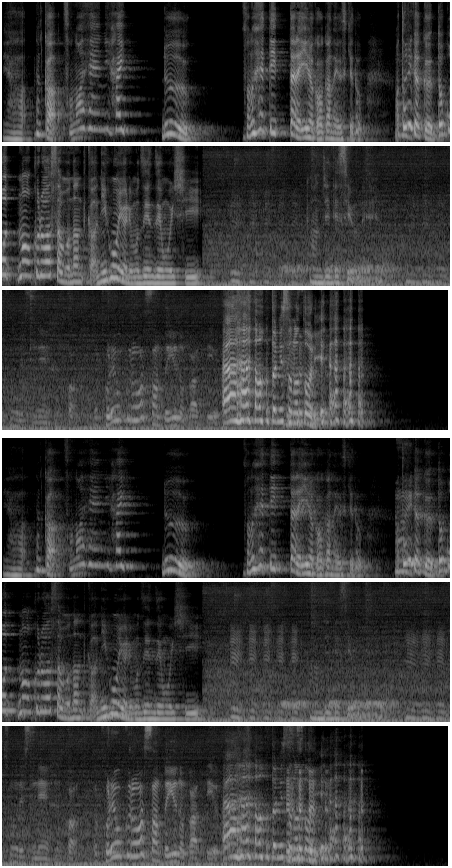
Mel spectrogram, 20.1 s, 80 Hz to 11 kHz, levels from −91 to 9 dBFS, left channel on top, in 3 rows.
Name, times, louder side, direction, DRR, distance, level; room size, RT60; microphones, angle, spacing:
voice 1, 0.0-1.9 2.4-2.8 3.6-5.4 5.9-9.7 11.3-12.4 16.7-18.9, left 4 dB, 55° left, 12 dB, 0.8 m, -33 dB
voice 2, 5.9-6.2 10.1-11.2 12.8-17.1 17.7-18.9, right 4 dB, 55° right, 13 dB, 0.8 m, -41 dB
Bird / Rain, 9.7-17.9, right 1 dB, 15° right, 5.1 m, -45 dB
21.0 x 9.8 x 6.8 m, 0.92 s
head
